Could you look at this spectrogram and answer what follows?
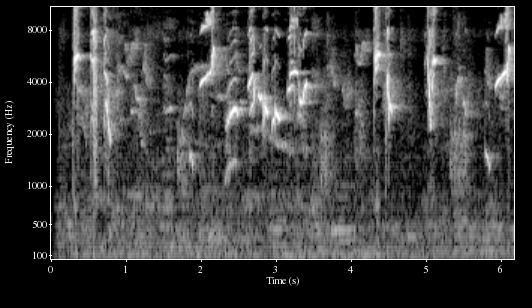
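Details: Oriental magpie-robin in fighting mode, singing loudly: rapid sequences of high, sharp whistles and piercing upward-sweeping notes, with buzzy twitters and brief pauses between loud bursts, repeated through the recording.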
